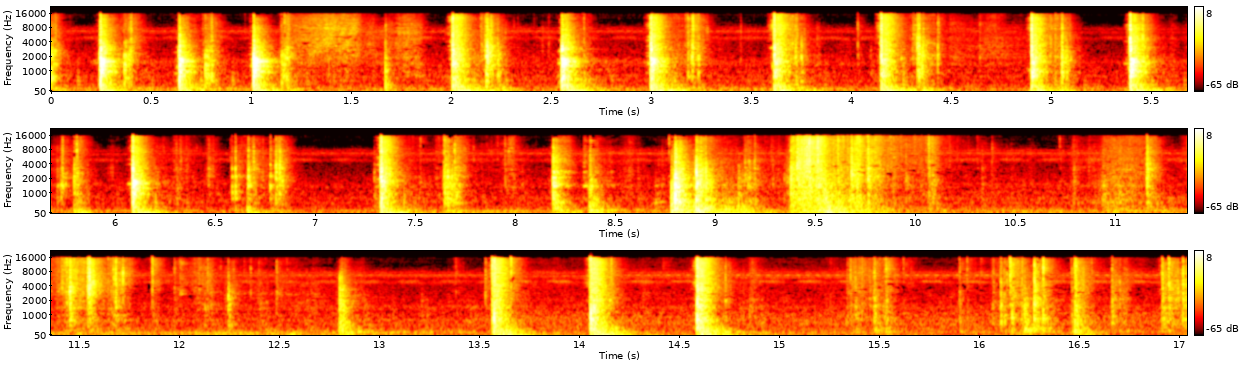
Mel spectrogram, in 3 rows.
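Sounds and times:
machete splitting bamboo: 0.0 - 10.2, 10.9 - 12.4, 13.5 - 17.0.

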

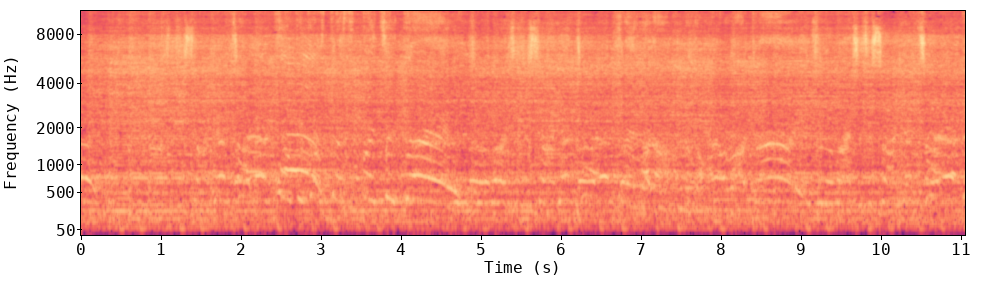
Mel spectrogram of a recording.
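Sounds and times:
man singing shouted vocals: 0.0 - 0.4, 1.0 - 11.0
punk rock band playing live: 0.0 - 11.0.

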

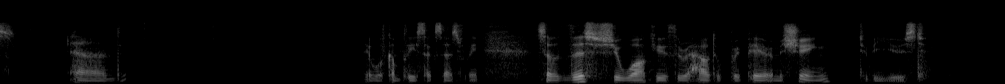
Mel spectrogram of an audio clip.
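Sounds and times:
computer mouse clicks: 1.4 - 2.3.

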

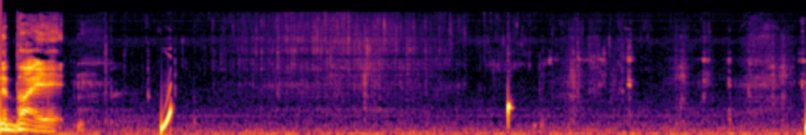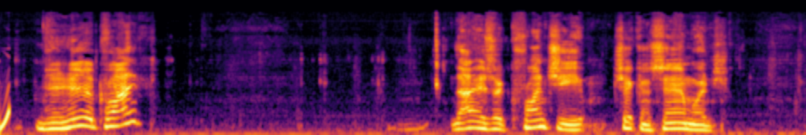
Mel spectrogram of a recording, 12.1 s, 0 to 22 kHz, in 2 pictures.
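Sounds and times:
crunching and chewing: 1.4 - 6.4, 7.1 - 9.5, 11.2 - 12.0.

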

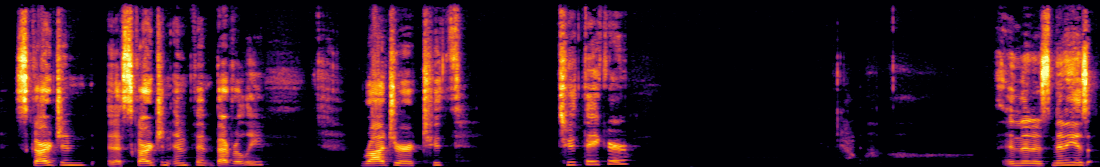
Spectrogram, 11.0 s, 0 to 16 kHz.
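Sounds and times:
faint whisper: 8.3 - 9.8.

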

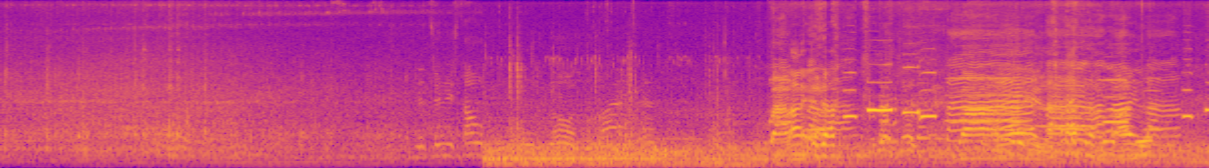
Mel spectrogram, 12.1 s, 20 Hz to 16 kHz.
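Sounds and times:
van engine humming: 0.0 - 12.0
distant voices: 0.4 - 12.0.

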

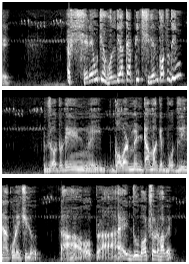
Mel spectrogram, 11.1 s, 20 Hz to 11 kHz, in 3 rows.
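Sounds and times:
faint high chirping: 0.0 - 11.0.

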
